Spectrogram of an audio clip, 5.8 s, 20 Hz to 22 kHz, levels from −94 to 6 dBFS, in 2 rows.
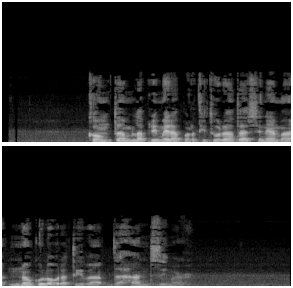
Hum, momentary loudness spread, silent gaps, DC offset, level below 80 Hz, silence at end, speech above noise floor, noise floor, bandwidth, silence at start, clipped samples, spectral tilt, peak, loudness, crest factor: none; 14 LU; none; under 0.1%; -72 dBFS; 1 s; 31 dB; -57 dBFS; 11.5 kHz; 0.9 s; under 0.1%; -4.5 dB/octave; -4 dBFS; -26 LUFS; 24 dB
